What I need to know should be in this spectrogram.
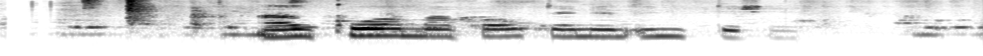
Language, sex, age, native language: Icelandic, male, 18-19, Icelandic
